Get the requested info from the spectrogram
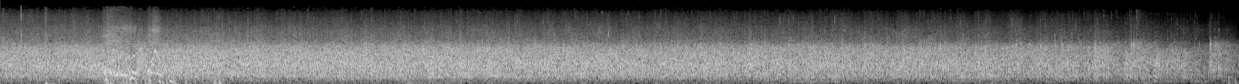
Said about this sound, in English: Let's put our hands together for a warm round of applause for Jonathan Safran Foer and Joyce Carol Oates.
